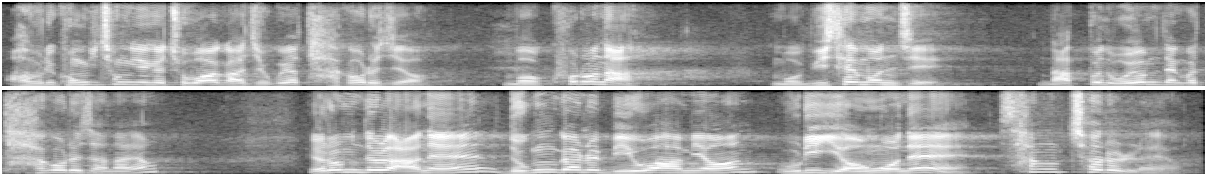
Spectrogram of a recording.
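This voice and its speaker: Man in a big hall, animated storyteller-preacher, pitch swings widely, reverb trails his words. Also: normal speed. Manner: animated storyteller, repeats lines for emphasis. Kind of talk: lively sermon-style talk.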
